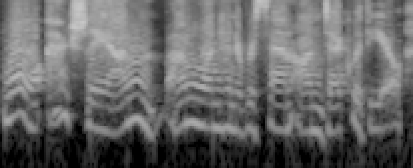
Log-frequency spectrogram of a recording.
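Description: Noticeable background noise surrounds a woman's voice. She speaks with an American accent and ordinary pitch variation. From US West Coast, San Francisco. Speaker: podcast guest. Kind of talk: casual chat.

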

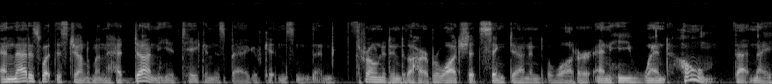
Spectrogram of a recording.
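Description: A man with a Canadian accent and a very deep, low pitch talks at a very fast pace with hardly any pauses, somewhat breathy and with big swings in loudness. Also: ordinary pitch variation. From southern Ontario, Canada (Brantford). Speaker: folklorist and storyteller. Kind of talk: radio interview. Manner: hesitant, many fillers and repeated words.

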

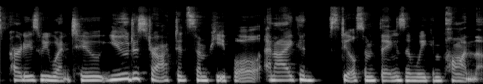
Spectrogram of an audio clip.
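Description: A woman with a Canadian accent speaks at medium pitch in a dark, mellow tone. Her voice is somewhat breathy, with fairly even intonation. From Ontario, Canada. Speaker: anti-trafficking activist and survivor. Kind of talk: interview testimony.

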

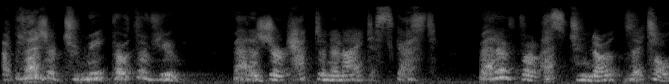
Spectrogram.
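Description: Woman in a put-on character voice, fairly high pitch, moderate pace and a slight echo. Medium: audio drama. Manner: formal, courteous, slightly stilted phrasing; reserved, guarded.

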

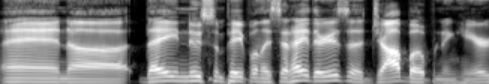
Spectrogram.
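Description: A man with a Southern US accent, medium pitch and ordinary pitch variation, on a very clean recording over a silent background. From US South, South Carolina. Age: 40s. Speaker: rock singer and podcast host. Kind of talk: casual chat.

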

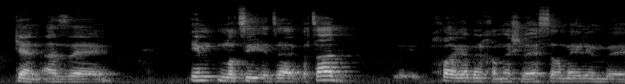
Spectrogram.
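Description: Room echo surrounds a man with a fairly high pitch and ordinary pitch variation. He speaks at a fairly slow pace with long, frequent pauses. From northern Israel (Karmiel). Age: 20s. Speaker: software developer. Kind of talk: podcast interview. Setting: office.

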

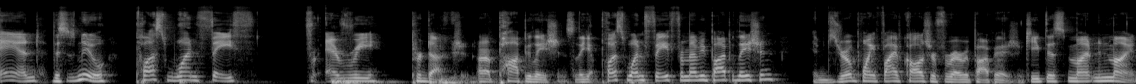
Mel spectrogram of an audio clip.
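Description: With vocal fry, a man talks in an animated, enthusiastic tone that is bright and sharp, his pitch fairly high. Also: lively intonation, moderate pace. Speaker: podcast host. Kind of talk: infomercial pitchman patter in a casual gaming podcast. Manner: animated, salesy, enthusiastic 'but wait, there's more' hawking tone.

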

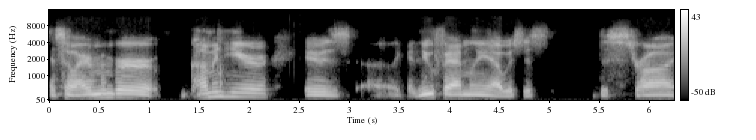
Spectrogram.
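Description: A man's normal speaking voice, medium in pitch, at a fairly slow pace, with ordinary pitch variation and big swings in loudness. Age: 30s. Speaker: store owner and new law graduate. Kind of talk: casual podcast interview.

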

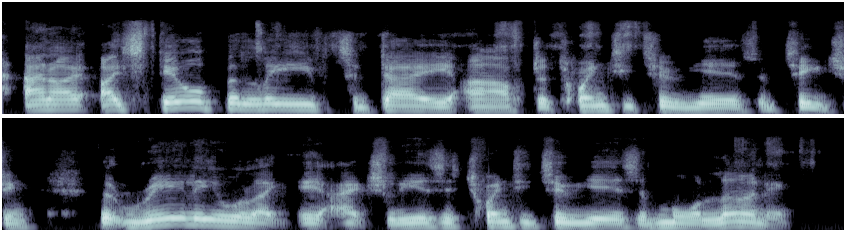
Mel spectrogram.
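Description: A man with a southern English accent, medium pitch and a dark, mellow tone, at a moderate pace with lively intonation and hardly any pauses, in a dry, close sound with no echo. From southern England. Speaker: lecturer. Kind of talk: interview. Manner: energetic.

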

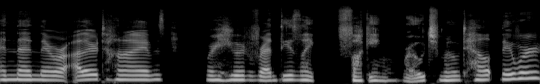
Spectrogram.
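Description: This woman has an American accent and a plain, everyday voice at medium pitch. She talks at a fairly slow pace with ordinary pitch variation. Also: dry, close sound with no echo. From Boston, US. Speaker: sex and love coach. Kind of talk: personal testimony in casual interview.

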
